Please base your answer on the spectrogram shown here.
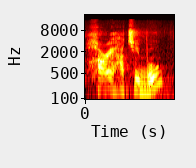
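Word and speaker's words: hara hachi bu: control has anybody ever heard the Japanese phrase harachi Buu you have did I say it right do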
